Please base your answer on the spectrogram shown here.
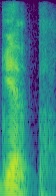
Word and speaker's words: gelb: Luego el Gelb, que es igual. El IPA no va a variar mucho. Es G-E abierta, luego terminamos pronunciando una L y una P. Gelb.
